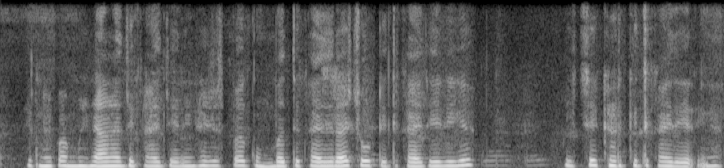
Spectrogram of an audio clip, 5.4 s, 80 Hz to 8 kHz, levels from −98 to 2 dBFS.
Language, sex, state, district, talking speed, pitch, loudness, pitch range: Hindi, female, Rajasthan, Nagaur, 265 wpm, 205 Hz, -17 LUFS, 195-220 Hz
